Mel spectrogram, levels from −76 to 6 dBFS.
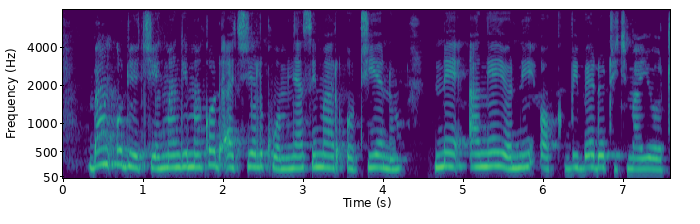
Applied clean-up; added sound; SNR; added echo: none; none; none; none.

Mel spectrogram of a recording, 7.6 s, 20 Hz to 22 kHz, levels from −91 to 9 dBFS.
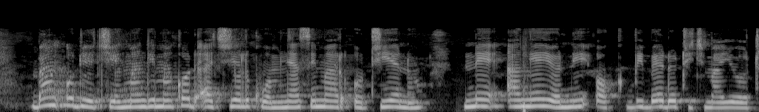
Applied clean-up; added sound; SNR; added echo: none; Whoosh, swoosh, swish; 16 dB; none.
